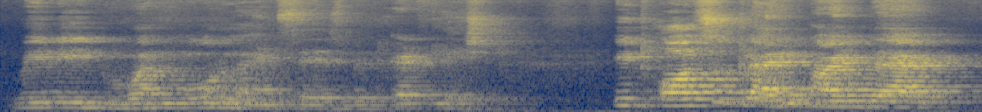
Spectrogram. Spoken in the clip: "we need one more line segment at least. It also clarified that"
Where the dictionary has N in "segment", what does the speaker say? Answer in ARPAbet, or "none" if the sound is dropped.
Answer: none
